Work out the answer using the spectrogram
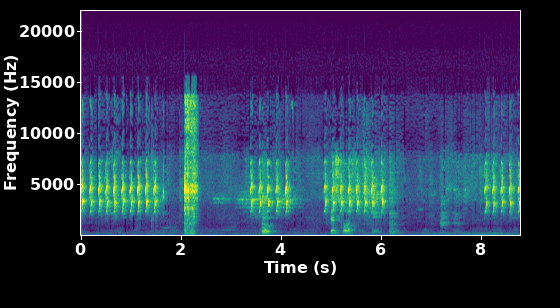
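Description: Common Tailorbird giving loud, sharp, high notes in rapid bursts, about six a second, repeated in several runs; a man talks over part of it.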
